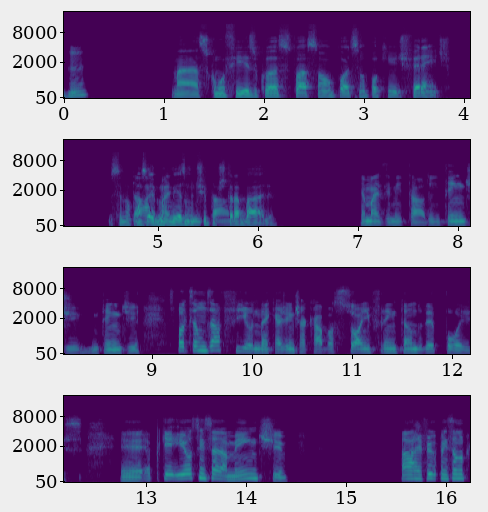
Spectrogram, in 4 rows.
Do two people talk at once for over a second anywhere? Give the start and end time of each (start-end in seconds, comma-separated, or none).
4.7-5.9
